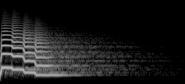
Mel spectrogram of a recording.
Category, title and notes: Sound effects > Electronic / Design
Stage Failed
A short sound effect of failing a stage.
